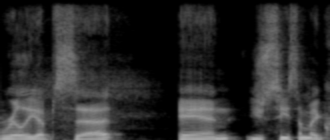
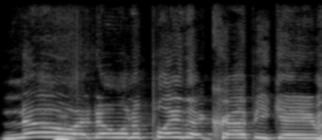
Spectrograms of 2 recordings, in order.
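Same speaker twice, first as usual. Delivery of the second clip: put-on kid voice yelling out, very high-pitched. Father retelling how his daughter reacted when he offered a different game, imitating her yell. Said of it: "She yelled out".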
